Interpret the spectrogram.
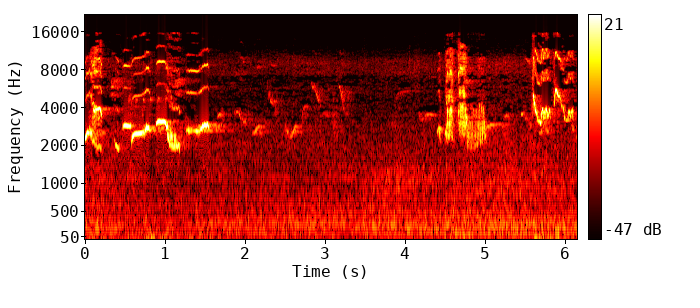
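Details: Kacer, the oriental magpie-robin, heard in a provoking song for other birds: a quick run of rising whistles, a quiet gap, then two dense bursts of high chattering notes.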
